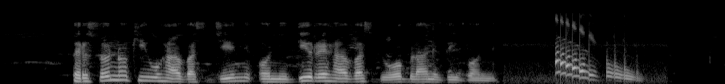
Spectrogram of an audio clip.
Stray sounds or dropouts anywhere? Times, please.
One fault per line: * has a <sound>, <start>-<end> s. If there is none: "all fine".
* has a chirp, 5.6-6.5 s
